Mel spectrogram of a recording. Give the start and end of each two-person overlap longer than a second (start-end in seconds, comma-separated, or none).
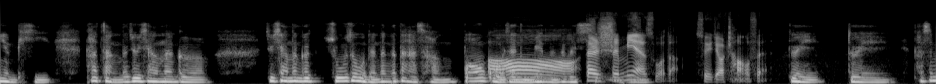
4.8-6.5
